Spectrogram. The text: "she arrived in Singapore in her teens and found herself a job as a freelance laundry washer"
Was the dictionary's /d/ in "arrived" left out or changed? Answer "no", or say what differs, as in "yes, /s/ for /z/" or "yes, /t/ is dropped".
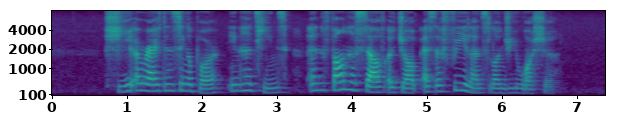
no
